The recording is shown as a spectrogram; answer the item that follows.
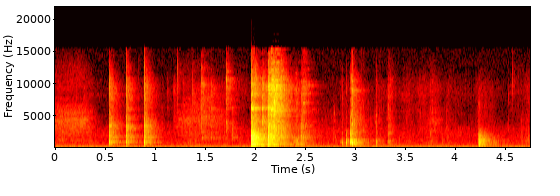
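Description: Metal spoon knocking and scraping against a bowl while stirring ground spice into bread pudding, a handful of sharp clinks spread out with one louder scrape midway, close and alone without talk.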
